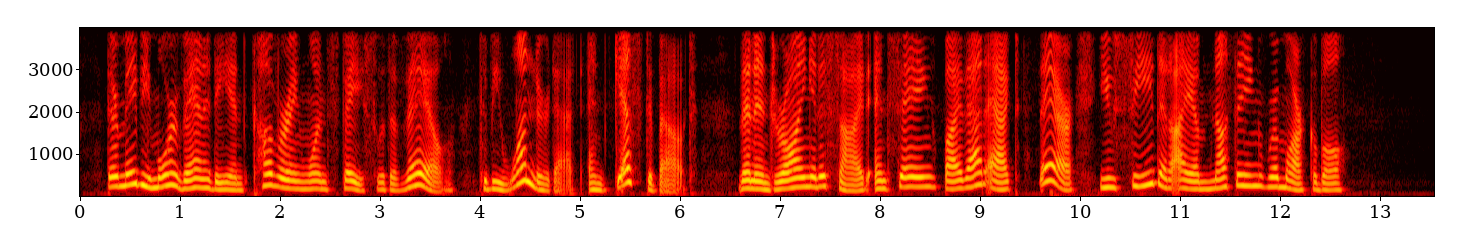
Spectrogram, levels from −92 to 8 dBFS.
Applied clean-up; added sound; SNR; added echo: none; none; none; none.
